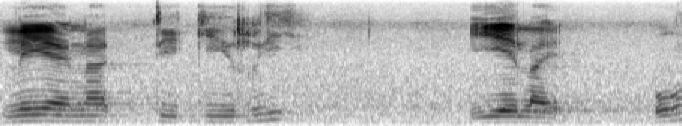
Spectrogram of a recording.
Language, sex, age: Northern Sotho, male, 24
